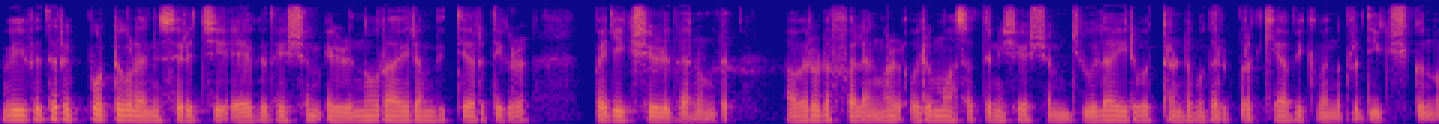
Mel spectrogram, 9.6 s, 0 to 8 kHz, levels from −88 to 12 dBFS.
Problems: none marked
